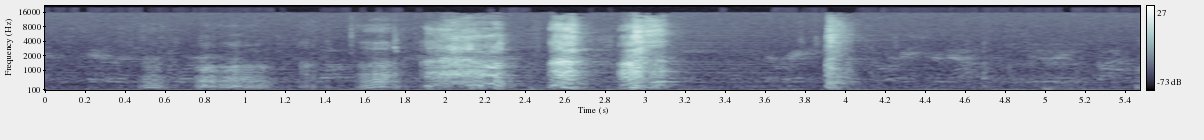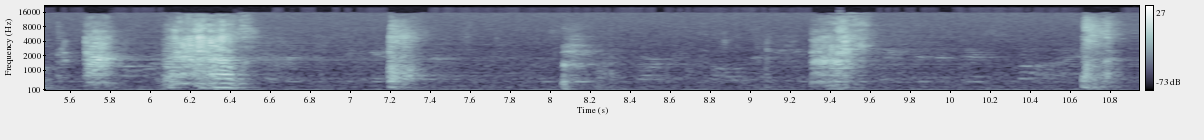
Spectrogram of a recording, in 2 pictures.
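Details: Pedro, a male Chihuahua getting riled up, gives a rapid string of snorts, yips and grumbling noises in irregular bursts.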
